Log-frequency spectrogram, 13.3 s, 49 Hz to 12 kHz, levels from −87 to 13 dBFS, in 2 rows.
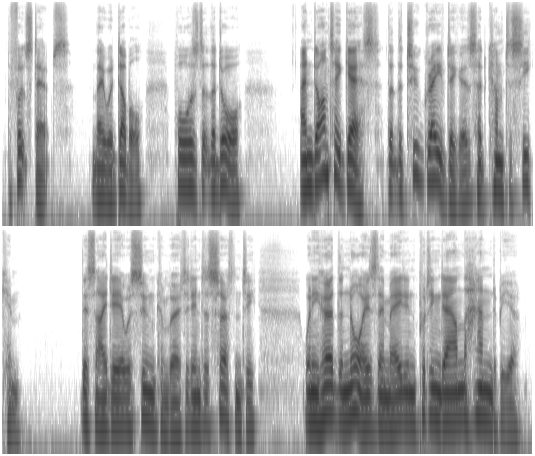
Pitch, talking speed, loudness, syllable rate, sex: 105 Hz, 170 wpm, -20 LUFS, 5.7 syllables/s, male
